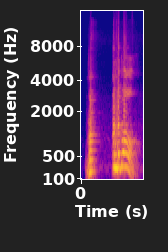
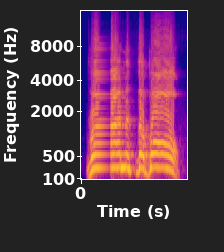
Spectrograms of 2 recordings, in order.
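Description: First: Said in the usual way. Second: High, drawn-out emphatic call; Richard Sherman. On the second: Acted. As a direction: stretch each word out, pitched up. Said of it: "in my best Richard Sherman voice".

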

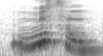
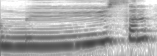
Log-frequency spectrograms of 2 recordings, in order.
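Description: First: "müssen" with a short, quick ü, lower; short vowel. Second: "müssen" with the ü drawn out and rising; wrong long vowel. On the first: Teacher giving the correct version, short vowel. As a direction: clip the ü short in "müssen", falling. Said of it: "eu falo müssen". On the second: Teacher showing students the wrong way, dragged vowel. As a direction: stretch the ü in "müssen" far too long. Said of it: "Eu não falo müssen". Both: Shown as a demonstration.

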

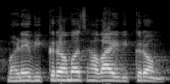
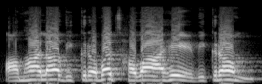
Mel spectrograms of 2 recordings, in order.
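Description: First: Scornful repeat of a demand; understated sarcastic mimicry; mocking echo. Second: Emphatic, imperious order; forceful ruler's insistence; insistent demand. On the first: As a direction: parrot the order back dismissively. Rita echoes Yamraj's demand scornfully. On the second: Acted. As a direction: demand him by name with weight. Yamraj demands Vikram.

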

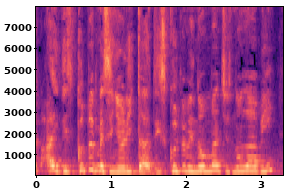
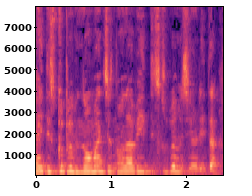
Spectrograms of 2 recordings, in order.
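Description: First: Higher, hurried sorry-sorry voice; flustered apology. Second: Higher apology that trails off softer; flustered apology, fading. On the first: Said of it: "cuando vi eso dije". (disculpa nerviosa, con voz más aguda) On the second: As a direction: start pitched up and let it fade out. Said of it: "me disculpé y dije". (disculpa aguda que se apaga) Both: Retold or imitated.

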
